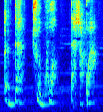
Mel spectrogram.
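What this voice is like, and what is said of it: Quiet, muttered scolding. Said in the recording (Chinese): “小声的骂道”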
